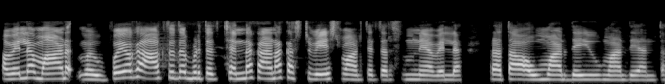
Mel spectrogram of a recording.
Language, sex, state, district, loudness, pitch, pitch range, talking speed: Kannada, female, Karnataka, Bellary, -14 LUFS, 235 Hz, 220-265 Hz, 170 wpm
